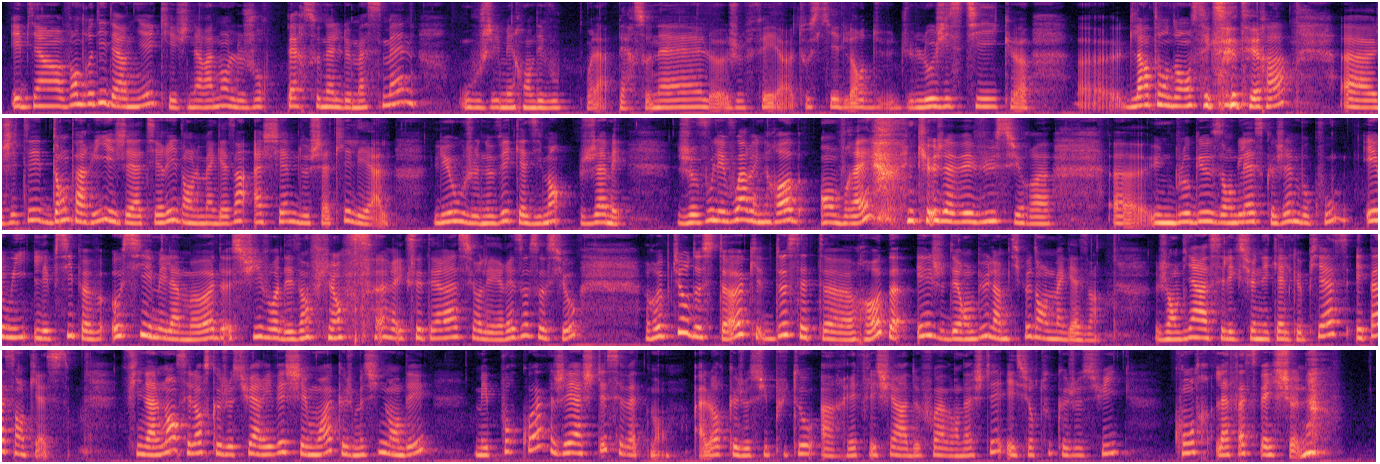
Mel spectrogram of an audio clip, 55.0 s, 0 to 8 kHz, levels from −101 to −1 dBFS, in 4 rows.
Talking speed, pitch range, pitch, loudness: 170 wpm, 195-250 Hz, 220 Hz, -24 LUFS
